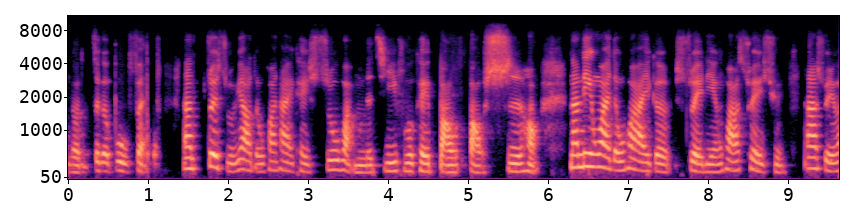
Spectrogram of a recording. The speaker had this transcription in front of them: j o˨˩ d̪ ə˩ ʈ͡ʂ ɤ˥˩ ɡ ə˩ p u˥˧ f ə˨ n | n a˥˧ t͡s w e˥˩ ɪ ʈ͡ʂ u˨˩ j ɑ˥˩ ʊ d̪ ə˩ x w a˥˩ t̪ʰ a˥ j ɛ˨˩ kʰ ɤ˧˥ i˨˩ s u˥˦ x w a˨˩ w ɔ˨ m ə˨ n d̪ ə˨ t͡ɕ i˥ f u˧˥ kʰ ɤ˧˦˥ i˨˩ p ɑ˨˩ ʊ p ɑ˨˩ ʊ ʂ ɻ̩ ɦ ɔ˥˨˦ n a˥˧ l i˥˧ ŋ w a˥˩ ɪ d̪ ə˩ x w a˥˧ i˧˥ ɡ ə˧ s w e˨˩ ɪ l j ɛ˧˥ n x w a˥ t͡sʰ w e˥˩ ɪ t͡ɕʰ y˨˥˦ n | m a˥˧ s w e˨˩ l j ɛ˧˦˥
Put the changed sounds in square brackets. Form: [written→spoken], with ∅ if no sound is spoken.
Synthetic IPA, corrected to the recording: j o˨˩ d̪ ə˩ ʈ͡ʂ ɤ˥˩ ɡ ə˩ p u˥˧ f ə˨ n | n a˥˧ t͡s w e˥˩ ɪ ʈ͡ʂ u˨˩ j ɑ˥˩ ʊ d̪ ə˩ x w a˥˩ t̪ʰ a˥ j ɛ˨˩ kʰ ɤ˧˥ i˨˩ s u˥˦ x w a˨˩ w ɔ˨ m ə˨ n d̪ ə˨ t͡ɕ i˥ f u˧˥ kʰ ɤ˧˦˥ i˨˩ p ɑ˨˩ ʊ p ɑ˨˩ ʊ ʂ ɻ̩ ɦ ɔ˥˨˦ n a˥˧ l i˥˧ ŋ w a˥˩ ɪ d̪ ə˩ x w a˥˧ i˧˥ ɡ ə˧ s w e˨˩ ɪ l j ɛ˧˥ n x w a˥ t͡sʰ w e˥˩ ɪ t͡ɕʰ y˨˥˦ n | [m→n] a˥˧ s w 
